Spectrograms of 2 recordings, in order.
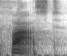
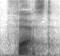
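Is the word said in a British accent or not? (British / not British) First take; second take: British; not British. First: It is said in a British accent. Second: It is said in a non-British accent.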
